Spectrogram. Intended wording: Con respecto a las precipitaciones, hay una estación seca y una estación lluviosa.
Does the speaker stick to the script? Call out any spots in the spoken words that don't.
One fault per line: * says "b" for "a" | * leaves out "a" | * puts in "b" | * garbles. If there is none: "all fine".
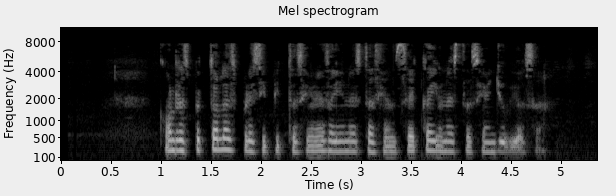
all fine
